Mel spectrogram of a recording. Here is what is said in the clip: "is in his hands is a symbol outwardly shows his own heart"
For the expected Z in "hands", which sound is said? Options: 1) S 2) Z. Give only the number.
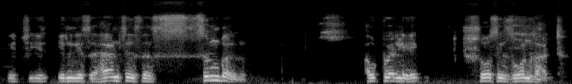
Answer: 1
